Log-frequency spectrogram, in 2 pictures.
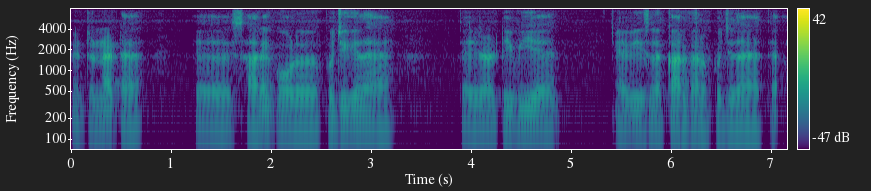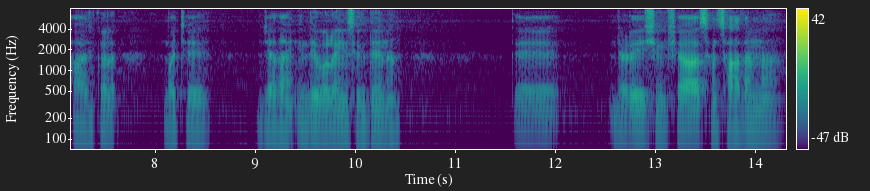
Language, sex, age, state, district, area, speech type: Dogri, male, 18-30, Jammu and Kashmir, Kathua, rural, spontaneous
